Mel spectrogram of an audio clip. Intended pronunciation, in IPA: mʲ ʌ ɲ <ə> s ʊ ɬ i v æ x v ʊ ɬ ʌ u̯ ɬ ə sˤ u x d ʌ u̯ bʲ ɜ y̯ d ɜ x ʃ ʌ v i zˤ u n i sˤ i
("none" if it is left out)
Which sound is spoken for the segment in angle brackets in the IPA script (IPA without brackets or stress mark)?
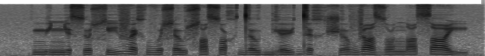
ə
